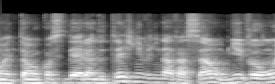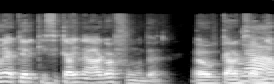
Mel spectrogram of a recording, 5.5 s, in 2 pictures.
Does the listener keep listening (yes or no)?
yes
